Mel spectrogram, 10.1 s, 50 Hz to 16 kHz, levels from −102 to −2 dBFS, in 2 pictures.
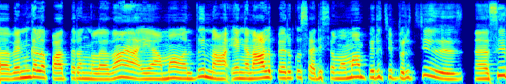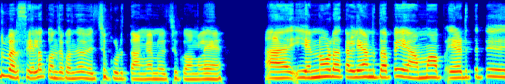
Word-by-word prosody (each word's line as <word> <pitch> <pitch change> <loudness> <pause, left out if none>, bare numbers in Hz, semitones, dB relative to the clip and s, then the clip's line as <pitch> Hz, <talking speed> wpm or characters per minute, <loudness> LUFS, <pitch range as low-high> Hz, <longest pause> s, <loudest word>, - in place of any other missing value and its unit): வெண்கலப் 260 0 +1
பாத்திரங்களை 220 -2 -2
தான் 270 0 +2 0.2
என் 215 -1 -1
அம்மா 240 +4 -1
வந்து 220 +6 -4 0.4
எங்க 225 -1 -1
நாலு 250 +2 +6
பேருக்கும் 245 +2 -4
சரிசமமா 230 +3 -3
பிரிச்சு 270 +1 -4
பிரிச்சு 255 +9 -5 0.5
அ 215 - 0
சீர்வரிசையில 280 -6 +1
கொஞ்சம் 235 -3 -2
கொஞ்சம் 235 +1 -2
வச்சு 230 +3 -6
கொடுத்தாங்கன்னு 210 -1 -3
வச்சுக்கோங்களேன். 205 -1 -3 0.5
அ - - +7 0.3
என்னோட 290 +3 +5
கல்யாணத்தப்ப 275 +1 +3
என் 255 - +3
அம்மா 260 +2 +3 0.2
எடுத்துட்டு 265 +4 -2
245 Hz, 150 wpm, -24 LUFS, 220-270 Hz, 0.5 s, அ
